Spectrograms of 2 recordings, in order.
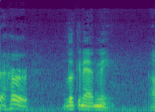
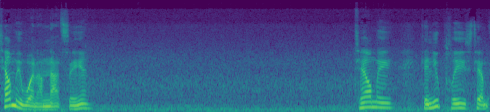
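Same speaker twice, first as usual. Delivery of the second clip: put-on whispered, breathy, sincere, humble pleading tone; 5 semitones higher, 7 dB quieter than usual. Retelling asking a partner mid-argument: retelling a humble, sincere plea. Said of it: "I humbled myself for a minute".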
